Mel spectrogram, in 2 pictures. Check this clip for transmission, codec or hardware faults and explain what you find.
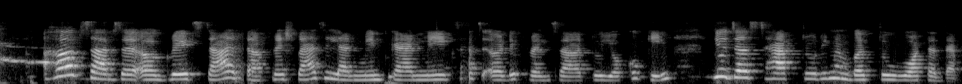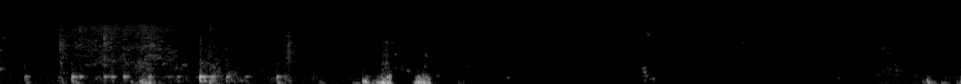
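The audio has one transmission fault, VoIP packet loss concealed by the speech codec, occurring four times: 2.35 to 2.62 s, 4.61 to 4.71 s, 11.91 to 11.99 s, and 14.31 to 14.33 s. The first gap loses about 100 ms scattered over 160 ms, with the longest unbroken run about 80 ms. The others lose about 80 ms, 60 ms and 20 ms. When packets fail to arrive, the decoder keeps repeating its last pitch and spectral shape at falling gain, so the missing stretch becomes a smeared, buzzy tone or coloured noise that fades out. Because each decoded frame depends on the one before, the sound stays thin or distorted for tens of milliseconds or more after real packets resume. The speech is carried by the Speex codec, whose light coding roughness underlies the whole clip.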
